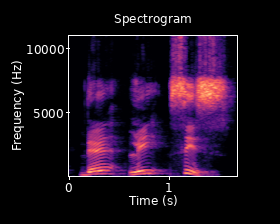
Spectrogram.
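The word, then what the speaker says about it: delicious: Second syllable is pronounced with a greater force comparing with other syllables. And also this word ends with IOUS. That's why the primary stress is on the second syllable from the last.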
